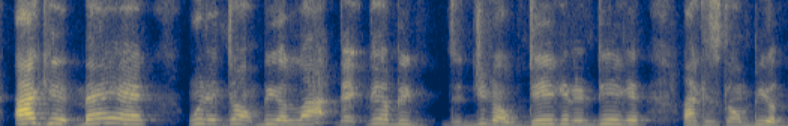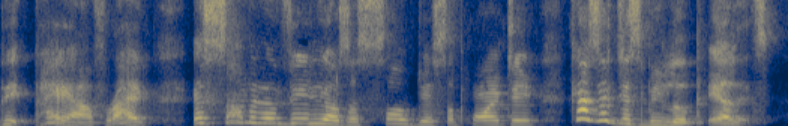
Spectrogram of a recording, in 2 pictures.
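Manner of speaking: normal talking voice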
